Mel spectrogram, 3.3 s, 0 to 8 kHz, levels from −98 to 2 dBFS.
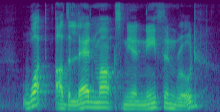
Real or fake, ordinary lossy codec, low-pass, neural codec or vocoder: real; none; 7.2 kHz; none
